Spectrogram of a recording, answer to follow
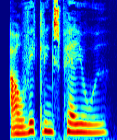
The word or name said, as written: afviklingsperiode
